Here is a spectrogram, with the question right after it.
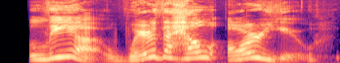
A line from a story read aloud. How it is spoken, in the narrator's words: the girl suddenly snapped into her phone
